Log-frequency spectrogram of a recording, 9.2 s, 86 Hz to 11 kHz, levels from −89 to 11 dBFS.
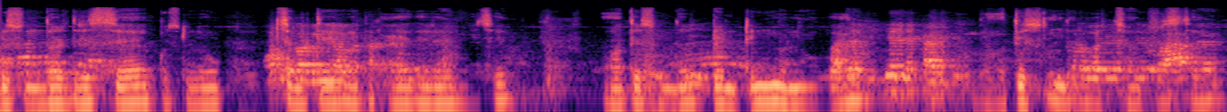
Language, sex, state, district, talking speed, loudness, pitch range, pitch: Hindi, male, Bihar, Araria, 170 wpm, -15 LUFS, 125-160 Hz, 130 Hz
